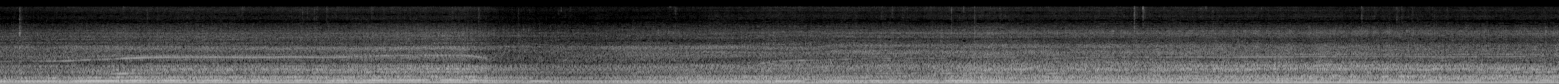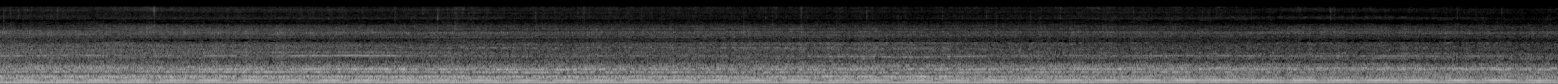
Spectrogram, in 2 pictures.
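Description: Compact tractor's diesel engine running under load while driving a rotary tiller, with a high whine above the engine note. The engine note rises over the first few seconds, drops briefly about five seconds in, then runs steady.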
